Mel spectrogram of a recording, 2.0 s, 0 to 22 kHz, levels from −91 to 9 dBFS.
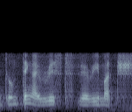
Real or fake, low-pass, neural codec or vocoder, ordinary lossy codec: fake; 3.6 kHz; codec, 16 kHz, 0.9 kbps, LongCat-Audio-Codec; none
